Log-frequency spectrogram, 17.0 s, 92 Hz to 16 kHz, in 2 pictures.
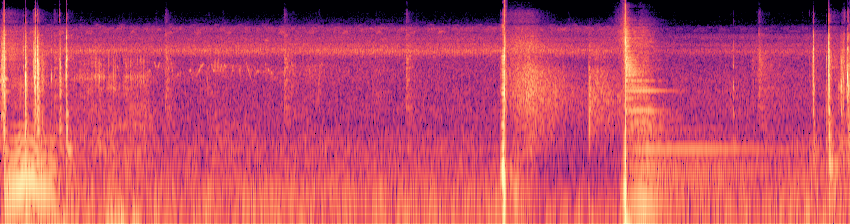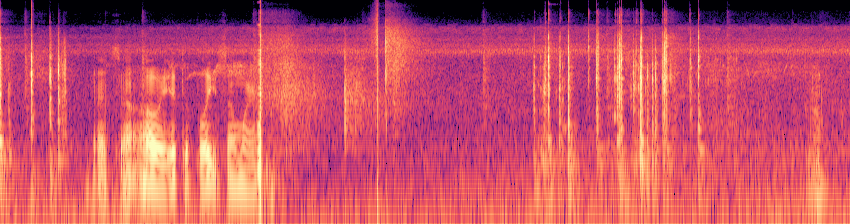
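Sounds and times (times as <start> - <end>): light clicks: 0.0 - 3.4
rifle shot: 5.0 - 8.1, 11.0 - 12.9
sharp metallic crack: 5.0 - 9.3, 10.9 - 16.0.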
